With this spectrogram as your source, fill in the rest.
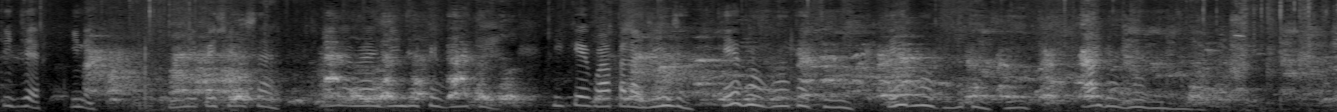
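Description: A dog whines excitedly up close.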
